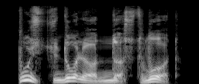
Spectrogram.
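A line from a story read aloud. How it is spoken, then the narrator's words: Offended blurting. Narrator (Russian): как-то даже обиженно выпалил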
